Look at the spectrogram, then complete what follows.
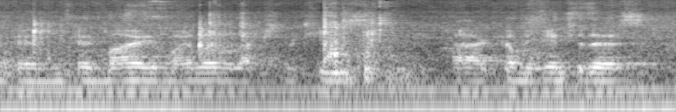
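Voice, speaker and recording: A man talks at a fairly quick pace in a fairly low pitch. Noticeable background noise and audible room echo fill the recording. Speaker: government policy advisor on identity law. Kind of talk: public presentation at community session. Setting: community hall with audience. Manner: halting, many fillers and repetitions.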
